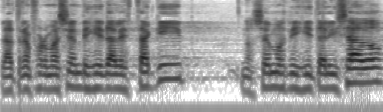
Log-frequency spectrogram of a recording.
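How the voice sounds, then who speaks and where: A man with a Canarian accent and a fairly high pitch speaks at a very fast pace. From Canary Islands. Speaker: tech company executive, conference speaker. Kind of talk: conference keynote. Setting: stage with audience.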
